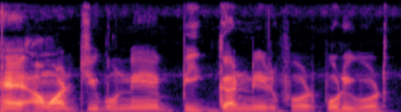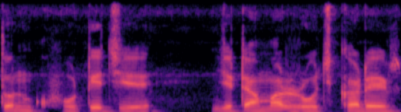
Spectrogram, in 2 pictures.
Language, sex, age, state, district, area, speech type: Bengali, male, 30-45, West Bengal, Paschim Bardhaman, urban, spontaneous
